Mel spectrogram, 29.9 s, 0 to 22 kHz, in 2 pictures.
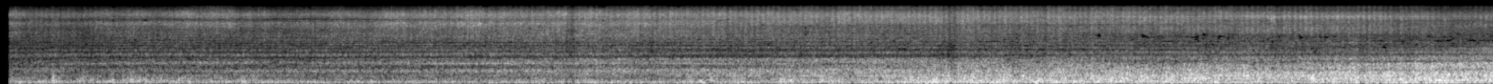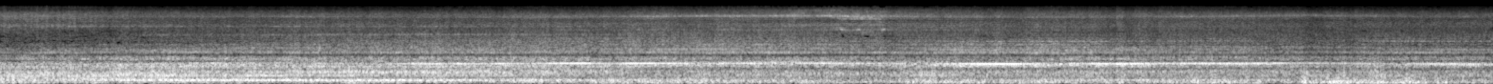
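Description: Fendt 9T combine harvester at work cutting wheat: a steady, loud machine drone with a high whine in it. The whine grows stronger in the second half.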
